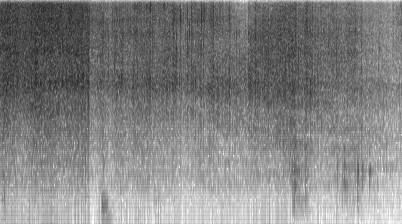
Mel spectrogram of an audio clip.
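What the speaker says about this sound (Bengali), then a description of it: "আলু আর বেগুন ভালো করে ভাজা হয়ে গেছে, এবার তুলে নেব" Potatoes and eggplant fry in oil in a pan, giving a steady bright sizzle that runs throughout, with a few soft utensil clicks and stirring knocks near the start and again toward the end.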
